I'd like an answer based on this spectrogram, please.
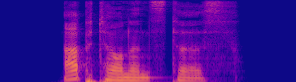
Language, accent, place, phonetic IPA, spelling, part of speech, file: German, Germany, Berlin, [ˈapˌtœʁnənt͡stəs], abtörnendstes, adjective, De-abtörnendstes.ogg
- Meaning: strong/mixed nominative/accusative neuter singular superlative degree of abtörnend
